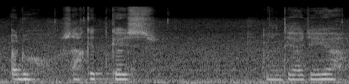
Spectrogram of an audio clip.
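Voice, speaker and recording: Noticeable background noise surrounds a woman's voice. She speaks at a very slow pace. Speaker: livestreamer. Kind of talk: casual livestream chat. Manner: weak, pained voice from toothache. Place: home room. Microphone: phone near.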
